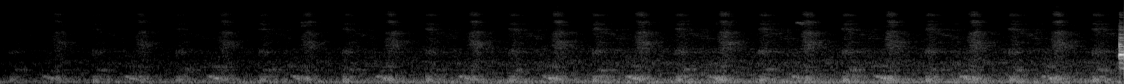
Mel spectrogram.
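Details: MRI scanner noise recorded inside the scan room of a GE 1.5T or 3T MRI system running a scan sequence: steady rhythmic knocking and tapping pulses throughout.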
